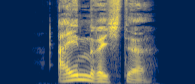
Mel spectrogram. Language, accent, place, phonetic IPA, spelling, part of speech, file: German, Germany, Berlin, [ˈaɪ̯nˌʁɪçtə], einrichte, verb, De-einrichte.ogg
- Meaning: inflection of einrichten: 1. first-person singular dependent present 2. first/third-person singular dependent subjunctive I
